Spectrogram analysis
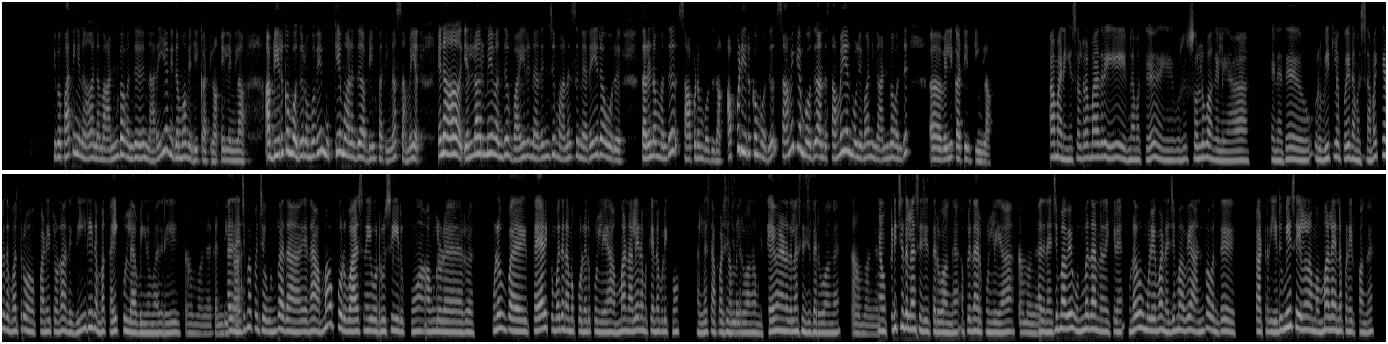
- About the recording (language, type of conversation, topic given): Tamil, podcast, சமையல் மூலம் அன்பை எப்படி வெளிப்படுத்தலாம்?
- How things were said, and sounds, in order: other background noise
